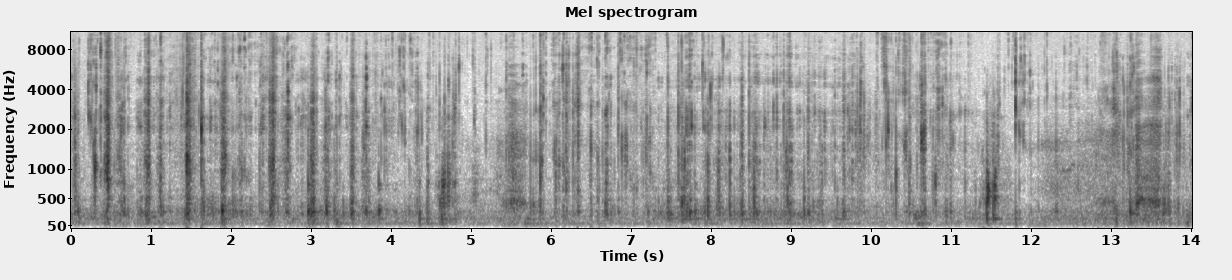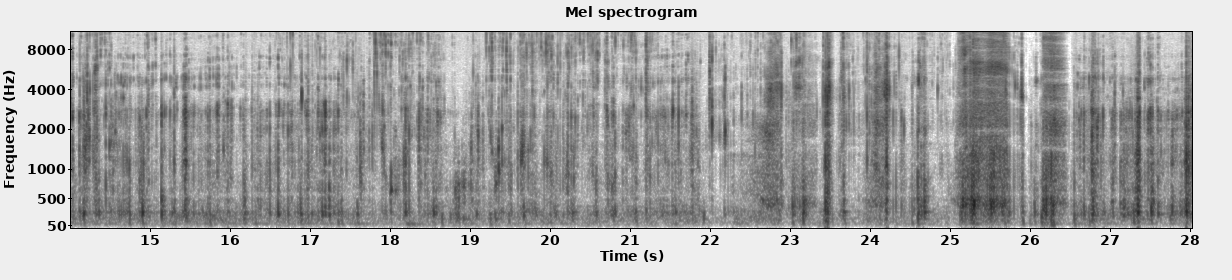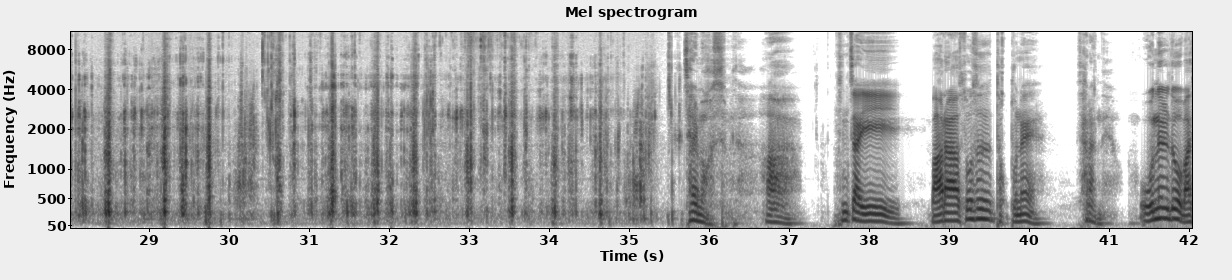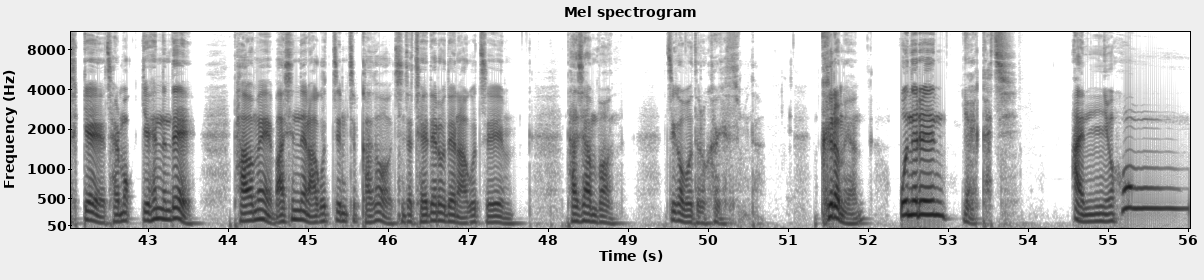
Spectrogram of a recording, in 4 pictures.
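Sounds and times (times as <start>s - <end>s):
wet chewing and crunching: 0.0s - 35.8s.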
